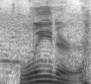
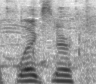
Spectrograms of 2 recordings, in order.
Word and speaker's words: Fleener: I keep saying it wrong. Fleener. I keep wanting to say Flexner. Excuse me. It is Fleener.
